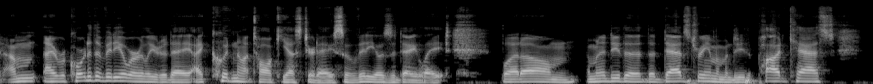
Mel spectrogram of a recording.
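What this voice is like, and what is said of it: Hoarse voice. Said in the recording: “my voice just started to go. ... I lost my voice. ... I'm still kind of hoarse”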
